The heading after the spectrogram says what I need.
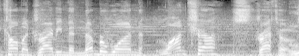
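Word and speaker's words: Lancia: number one launcha Stratos ooh launcher I didn't know you spoke French well apparently that's how it's pronounced you know 3D I'm just too American to make that cha sound without a c and an H let's go over the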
